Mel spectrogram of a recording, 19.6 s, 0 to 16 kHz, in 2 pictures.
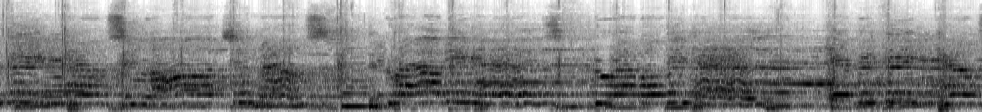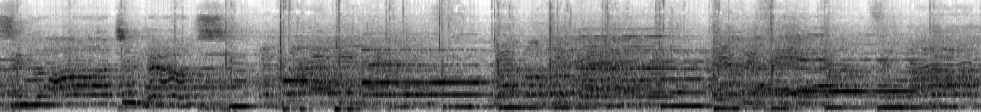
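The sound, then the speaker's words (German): A concert crowd at the Waldbühne in 2018 screams and cheers over loud live music. The shrill, steady roar of voices blends with the band for the whole stretch without letting up. “Ich glaube, im Hintergrund hört man mich sogar ein bisschen mitkreischen oder schreien.”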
